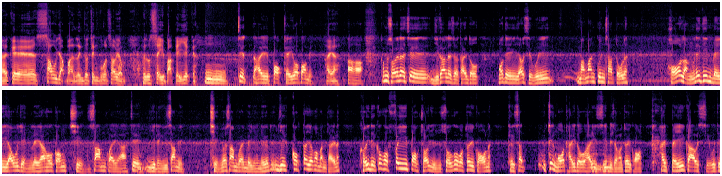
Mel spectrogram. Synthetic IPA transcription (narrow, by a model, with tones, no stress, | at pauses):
kɛː˧sɐ˥wjɐ̰˨p̚ɐ˧lɪ˨ŋt̪o˧t͡sɪ˧ŋfu˨˥kɛ˧sɐ˥wjɐ˨p̚hɵ˧ɥt̪o˧wse˧jpaː˧kːe˨˥jːɪ˥kːɐ˧m̩ː˥˧˩t͡sɛː˥˧hɐ˨jpɔː˧kːe˨˥kɔː˨˧˥fɔː˥ŋmiː˨n | hɐ˨jaː˧haː˧haː˧kɐ˨˦˥msɔː˨˥ji˨˧lɛː˥t͡sɛː˥˩jiː˨˩kaː˥lɛː˥t͡sɐ˨wt̪ʰɐ˨˥jt̪̬o˧w | ŋɔː˨˧t̪e˨jjɐ˨˧wsiː˨˩wuː˨˧jmaː˨˧nmaː˥nkuː˥nt͡sʰaː˧t̚t̪o˧wlɛː˥ | hɔː˨˥lɐ˨˩ŋniː˥t̪̬iː˥me˨˩jːɐ˨˧wjɪ˨˩ŋle˨jaː˧ŋɔ˨˧kɔː˨˥ŋt͡sʰiː˨˩nsaː˥mkʷɐ˧jhaː˨˧t͡sɛː˥˧jiː˨lɪ˨˩ŋjiː˨saː˥mliː˨˩n | t͡sʰiː˨˩njɔː˨˥saː˥mkʷɐ˧jme˨jːɪ˨˩ŋle˨jkt̪ɪ˥jɪ˨˧kkːɔː˧k̚t̪ɐ˥k̚jɐ˨˧wkɔː˧mɐ˨nt̪ʰɐ˨˩jlɛ˥ | kʰɵ˨˧ɥt̪̬e˨jkɔː˨˥kɔː˧fe˥jpɔː˧k̚t͡sʰɔː˨˥jɥyː˨˩nso˧wkɔː˨˥kɔː˧t̪ʰɵ˥ɥkɔː˨˥ŋlɛː˥ | kʰe˨˩jsɐ˨t̚ | t͡sɛː˥˩ŋɔː˨˧t̪ʰɐ˨˥jt̪o˧whɐ˨˥jsiː˨˧miː˨˩nsœː˨ŋkɛ˧t̪ʰɵ˥kɔː˨˥ŋhɐ˨jpe˨˥jkaː˧wsiː˨˥wt̪iː˥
